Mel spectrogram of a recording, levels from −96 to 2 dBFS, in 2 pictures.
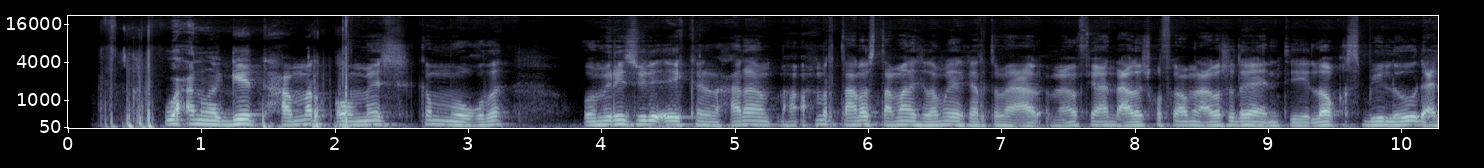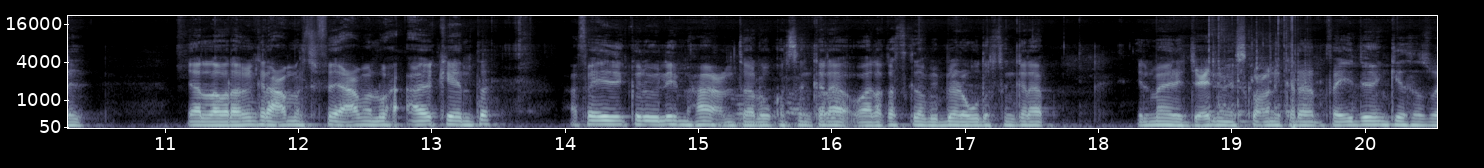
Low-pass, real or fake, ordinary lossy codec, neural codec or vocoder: none; real; none; none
